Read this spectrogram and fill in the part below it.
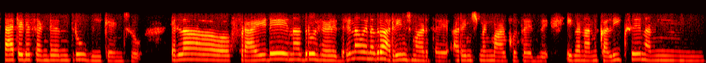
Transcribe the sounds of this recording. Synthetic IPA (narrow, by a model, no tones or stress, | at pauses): saːʈeɖeseɳɖent̪ɾuʋiːkeɳɖsu | ɛlːɐpʰɾɐjɖeeːnaːd̪ɾuːɦe̞ːɭid̪ɾenaːʋeːnaːd̪ɾuɐɾeːɲd͡ʒmaːɽt̪aːjeʔɐɾeːɲd͡ʒmeɳʈmaːɖkot̪aːjid̪ʋiiːɡɐnɐnːkɐliːɡse̞ːnɐnː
